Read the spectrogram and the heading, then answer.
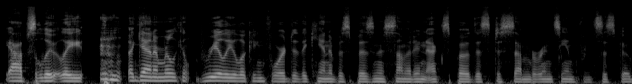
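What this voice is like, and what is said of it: Slightly froggy, hoarse voice. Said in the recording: “my voice is a little froggy right now”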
